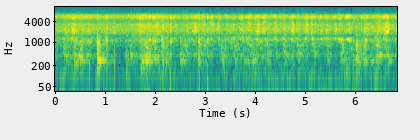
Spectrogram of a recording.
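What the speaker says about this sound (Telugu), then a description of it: "ఎగ్గుని మంచిగా మిక్స్ చేయాలి ఫ్రై లాగా చేయాలి" Egg frying and being mixed in a pan for egg fried rice, a steady close sizzle with scraping and tapping of a spatula, continuous and fairly loud without talk.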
